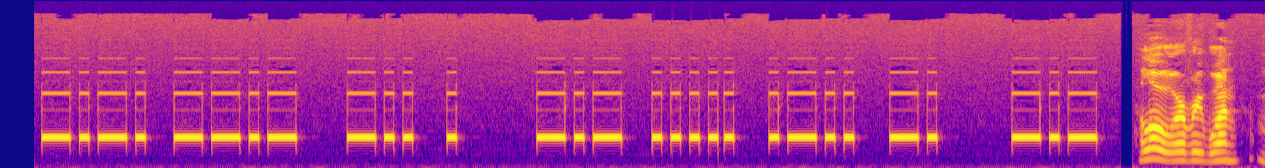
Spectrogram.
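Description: Morse code beeps out in short and long bursts of a steady tone.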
